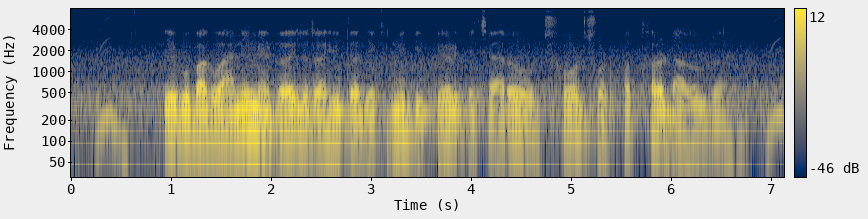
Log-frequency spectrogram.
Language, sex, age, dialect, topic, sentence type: Bhojpuri, male, 18-24, Southern / Standard, agriculture, statement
